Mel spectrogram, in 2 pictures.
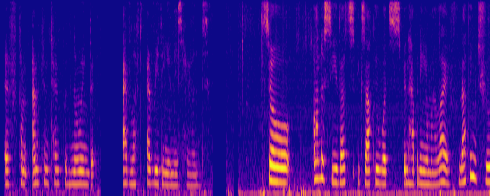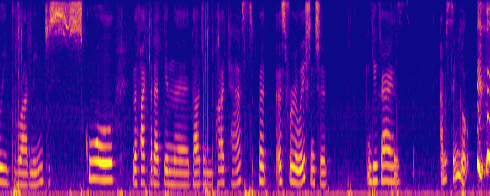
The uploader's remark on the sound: I am sorry about sound the little tech skill died along with the podcast schedule.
